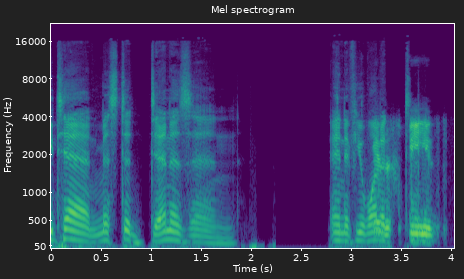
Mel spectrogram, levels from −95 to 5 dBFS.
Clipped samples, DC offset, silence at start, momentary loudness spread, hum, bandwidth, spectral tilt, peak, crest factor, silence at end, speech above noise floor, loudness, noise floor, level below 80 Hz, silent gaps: under 0.1%; under 0.1%; 0 s; 14 LU; none; 16.5 kHz; -4 dB/octave; -6 dBFS; 20 dB; 0.1 s; 63 dB; -24 LUFS; -87 dBFS; -48 dBFS; none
